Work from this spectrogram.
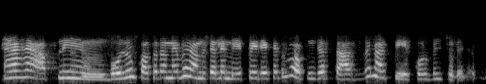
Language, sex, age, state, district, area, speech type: Bengali, female, 30-45, West Bengal, South 24 Parganas, urban, conversation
